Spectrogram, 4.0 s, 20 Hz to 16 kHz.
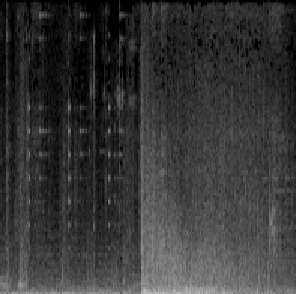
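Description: Grenade blast in XCOM 2: a few faint clicks and thuds first, then a sudden loud, broad explosion that rumbles on and slowly decays.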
